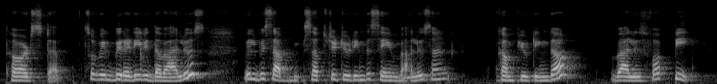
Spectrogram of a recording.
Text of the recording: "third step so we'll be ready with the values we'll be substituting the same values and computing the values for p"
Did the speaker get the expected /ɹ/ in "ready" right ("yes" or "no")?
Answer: yes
